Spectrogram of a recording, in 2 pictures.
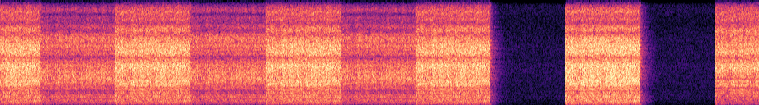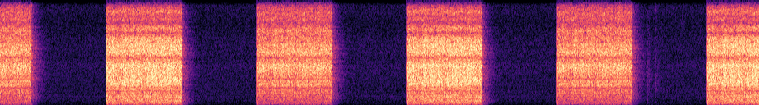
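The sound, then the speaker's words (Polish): A generated electronic test signal for identifying in-phase and antiphase channels, played through a loudspeaker, like signals once broadcast on radio before a record: a steady, loud burst of hissing white noise for several seconds, then evenly spaced one-second noise pulses alternating with silence, with no voices. “To coś takiego jak kiedyś były w radiu emitowane sygnały przed emisją jakiejś płyty na przykład.”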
